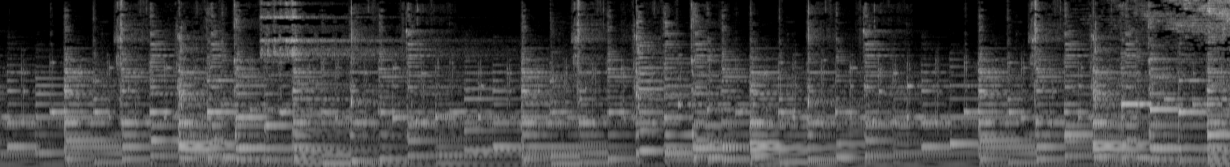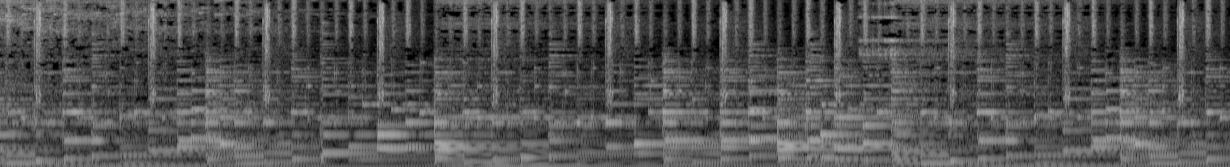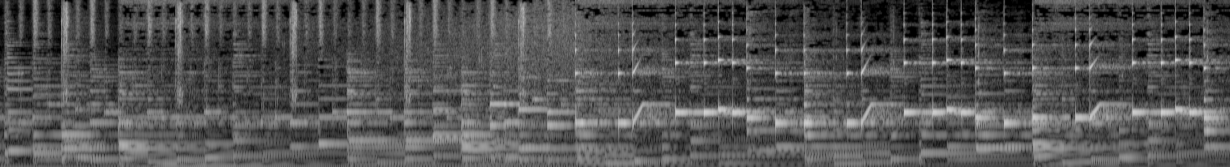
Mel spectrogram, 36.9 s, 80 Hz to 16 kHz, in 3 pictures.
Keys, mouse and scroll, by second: 1.4 Tab, 1.6-2.2 scroll down 3, 2.2 click, 2.5-4.5 middle drag, 4.5 click, 5.5-7.6 middle drag, 7.6-9.2 drag, 10.4-11.8 drag, 11.8 middle click, 12.5 click, 12.9-13.2 scroll down 3, 13.2-14.5 middle drag, 14.5-16.3 drag, 16.3-16.8 middle drag, 16.8-17.6 scroll up 3, 17.6-19.3 middle drag, 19.3-20.9 scroll down 1, 20.9 shift+a, 29.1 drag, 30.1 Tab, 30.4-30.9 scroll down 2, 30.9 s, 32.0-32.4 drag, 33.0 shift+middle click, 33.4 KP_1, 34.0-34.4 scroll up 6, 34.4-36.4 shift+middle drag, 36.4 click.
